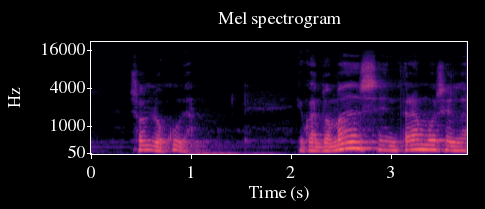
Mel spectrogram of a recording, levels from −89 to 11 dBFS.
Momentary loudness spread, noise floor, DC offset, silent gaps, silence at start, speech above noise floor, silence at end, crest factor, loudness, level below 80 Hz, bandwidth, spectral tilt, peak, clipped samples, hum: 13 LU; -58 dBFS; under 0.1%; none; 0.4 s; 31 dB; 0 s; 16 dB; -27 LUFS; -56 dBFS; 13.5 kHz; -7 dB/octave; -12 dBFS; under 0.1%; none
